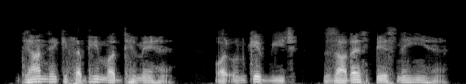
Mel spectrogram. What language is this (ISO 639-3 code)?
hin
